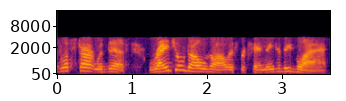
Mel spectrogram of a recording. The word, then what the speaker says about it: Dolezal: The Caitlyn Jenner and the Rachel, and how do you pronounce her last name? – Dolezal.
